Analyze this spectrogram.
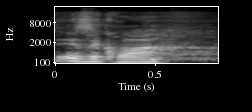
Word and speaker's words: Issaquah: It's Issaquah. Issaquah. It's Issaquah. Yeah, you're right. Is it? Yeah, it's Issaquah.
